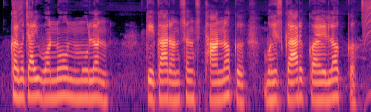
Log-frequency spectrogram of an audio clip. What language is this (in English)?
Maithili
